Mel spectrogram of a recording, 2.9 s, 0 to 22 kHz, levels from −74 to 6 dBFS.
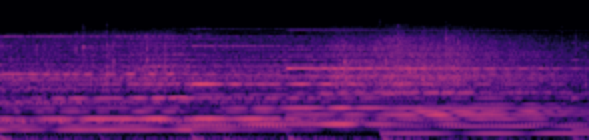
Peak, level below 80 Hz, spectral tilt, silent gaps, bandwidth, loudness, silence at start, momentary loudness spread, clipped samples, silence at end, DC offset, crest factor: -14 dBFS; -56 dBFS; -1 dB/octave; none; 13.5 kHz; -27 LUFS; 0 s; 4 LU; under 0.1%; 0 s; under 0.1%; 14 dB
